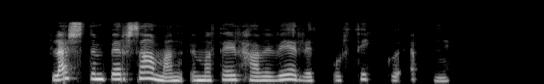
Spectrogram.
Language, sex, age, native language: Icelandic, female, 30-39, Icelandic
